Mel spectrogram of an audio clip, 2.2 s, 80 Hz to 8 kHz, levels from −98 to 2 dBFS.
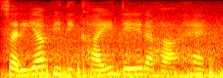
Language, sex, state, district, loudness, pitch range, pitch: Hindi, female, Punjab, Pathankot, -16 LUFS, 180-225 Hz, 205 Hz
